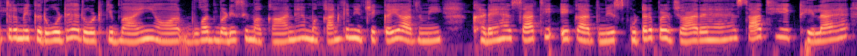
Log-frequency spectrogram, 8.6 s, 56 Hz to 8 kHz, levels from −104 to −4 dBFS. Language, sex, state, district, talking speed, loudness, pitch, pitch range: Hindi, female, Jharkhand, Sahebganj, 245 wpm, -24 LUFS, 240 Hz, 225-270 Hz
